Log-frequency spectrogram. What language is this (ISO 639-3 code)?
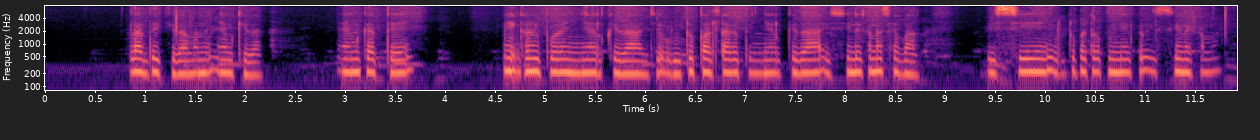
sat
